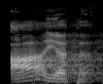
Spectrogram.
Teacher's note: آیت کھڑا زبر قائم مقام الف مدہ کے اس کو ایک الف کے برابر کھینچ کے پڑھیں گے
